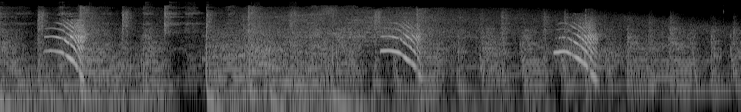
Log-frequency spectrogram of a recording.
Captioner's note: elk call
